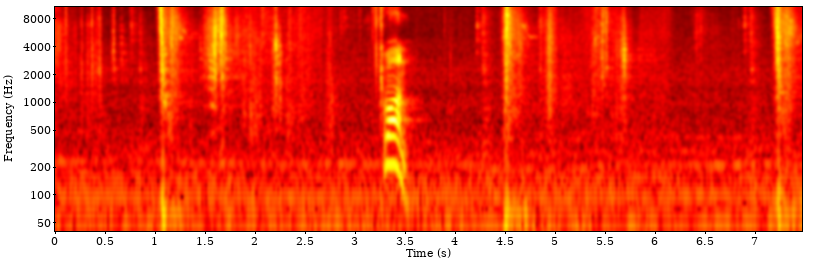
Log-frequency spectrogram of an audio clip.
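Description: A bowstring snaps sharply as an arrow is loosed.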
